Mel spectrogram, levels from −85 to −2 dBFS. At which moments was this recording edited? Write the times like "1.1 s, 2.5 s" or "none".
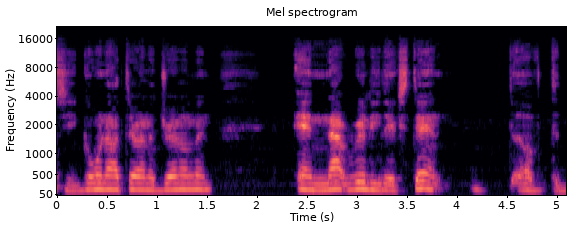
3.2 s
